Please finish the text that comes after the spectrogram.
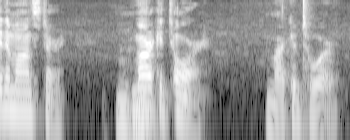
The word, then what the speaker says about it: Marketaur: the monster market tour market tour like a dinosaur a marketer so it's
